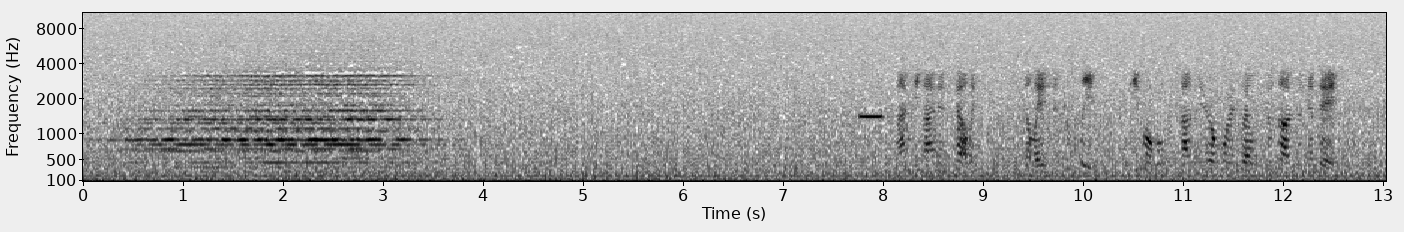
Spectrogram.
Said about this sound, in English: Okay, you'll notice it said 99% installing, and then you heard the beep, and it said installation complete, T-Mobile 4/12/2008.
